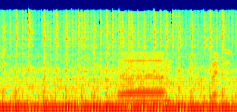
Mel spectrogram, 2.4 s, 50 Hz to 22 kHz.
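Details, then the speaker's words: Suzuki LT50 quad, owner believes 1998, first start after 5 years, cold, two-stroke oil mixed into petrol, smoky: steady fast buzzing tickover that won't settle, idle set a bit too high; later adjusted down and settled as it warmed. "it's running well though starting up it's always been a good engine this one love it nice put a little fan on there just to blow the smoke out the door a little bit i think really it could do with a tick over coming down just a tad"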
